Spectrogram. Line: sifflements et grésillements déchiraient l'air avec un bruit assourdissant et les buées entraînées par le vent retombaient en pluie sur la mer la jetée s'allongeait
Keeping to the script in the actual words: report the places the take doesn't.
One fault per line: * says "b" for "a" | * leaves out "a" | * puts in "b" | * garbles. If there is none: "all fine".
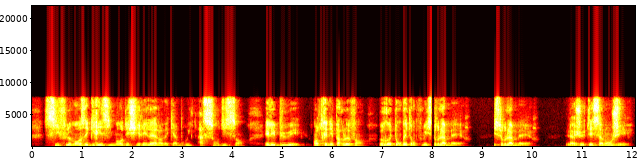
* puts in "sur la mer"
